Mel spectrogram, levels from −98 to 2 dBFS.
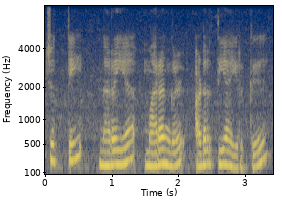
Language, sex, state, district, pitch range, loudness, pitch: Tamil, female, Tamil Nadu, Kanyakumari, 185-245 Hz, -15 LUFS, 200 Hz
